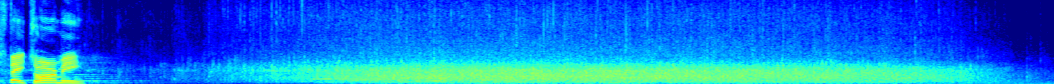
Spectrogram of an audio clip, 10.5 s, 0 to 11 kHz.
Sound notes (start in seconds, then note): 2.4 applause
